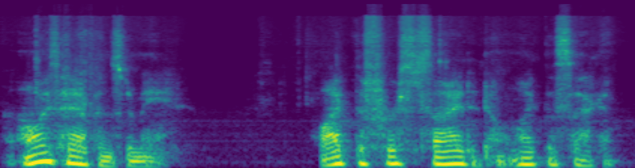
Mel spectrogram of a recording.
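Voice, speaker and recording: A man hosting a livestream, chatting casually and muttering quiet asides to himself as he paints. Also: mid-range voice, animated, moderate pace, breathy edge, rough recording. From Canada. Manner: soft, muttering to himself, drifting between quiet asides and chat. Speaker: livestream host painting miniatures. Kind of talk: casual chat while painting.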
